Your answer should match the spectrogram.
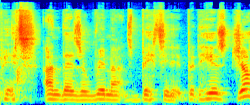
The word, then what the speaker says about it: Rimac: the C in kubika as he's sometimes pronounced it's a t yeah yeah so it's rimat not rimat and yeah had Goran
